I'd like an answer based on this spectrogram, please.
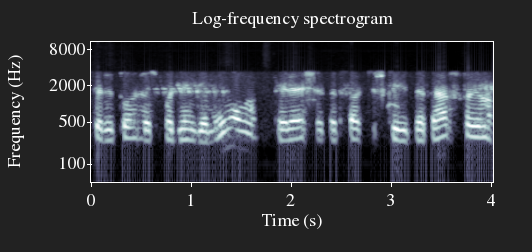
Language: Lithuanian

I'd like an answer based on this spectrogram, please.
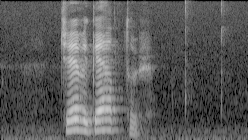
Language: Faroese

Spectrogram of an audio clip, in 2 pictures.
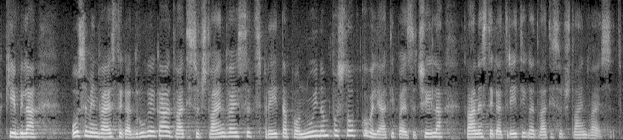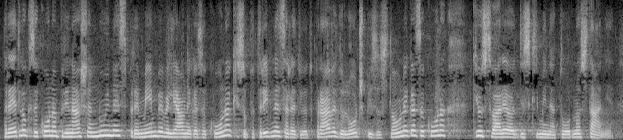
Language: Slovenian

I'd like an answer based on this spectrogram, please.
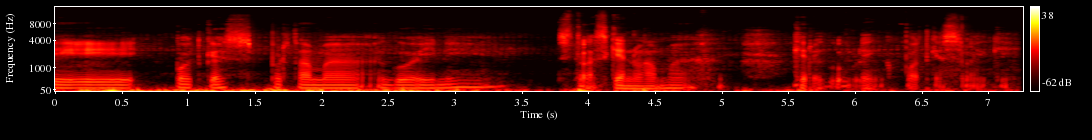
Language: Indonesian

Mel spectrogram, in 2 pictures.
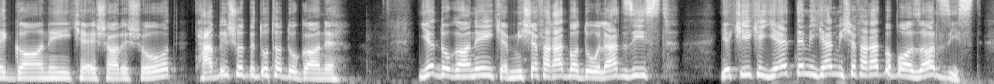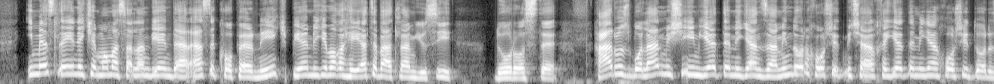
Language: Persian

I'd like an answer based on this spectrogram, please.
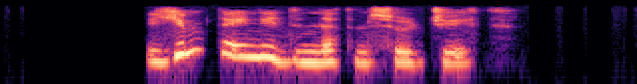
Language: Kabyle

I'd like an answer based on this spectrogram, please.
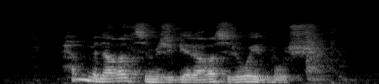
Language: Kabyle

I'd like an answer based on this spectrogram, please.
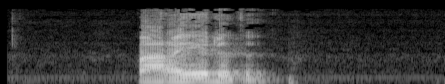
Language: Malayalam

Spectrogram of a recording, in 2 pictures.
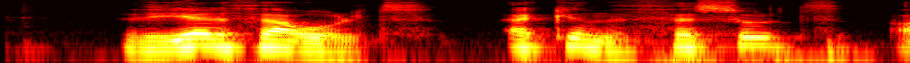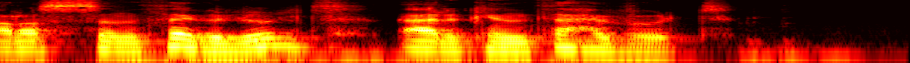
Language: Kabyle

